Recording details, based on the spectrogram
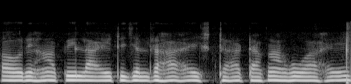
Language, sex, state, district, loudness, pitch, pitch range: Hindi, female, Uttarakhand, Tehri Garhwal, -15 LUFS, 185 Hz, 180-190 Hz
